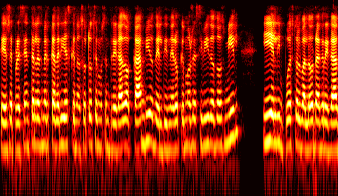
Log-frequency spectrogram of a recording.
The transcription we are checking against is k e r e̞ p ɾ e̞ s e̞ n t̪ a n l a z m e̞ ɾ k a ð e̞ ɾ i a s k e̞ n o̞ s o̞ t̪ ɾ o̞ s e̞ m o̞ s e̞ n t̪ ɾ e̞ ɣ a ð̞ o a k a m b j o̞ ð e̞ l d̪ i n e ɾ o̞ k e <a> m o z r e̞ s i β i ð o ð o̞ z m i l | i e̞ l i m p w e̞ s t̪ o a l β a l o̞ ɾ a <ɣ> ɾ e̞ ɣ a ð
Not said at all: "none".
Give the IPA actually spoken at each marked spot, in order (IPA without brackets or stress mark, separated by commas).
e, ɣ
